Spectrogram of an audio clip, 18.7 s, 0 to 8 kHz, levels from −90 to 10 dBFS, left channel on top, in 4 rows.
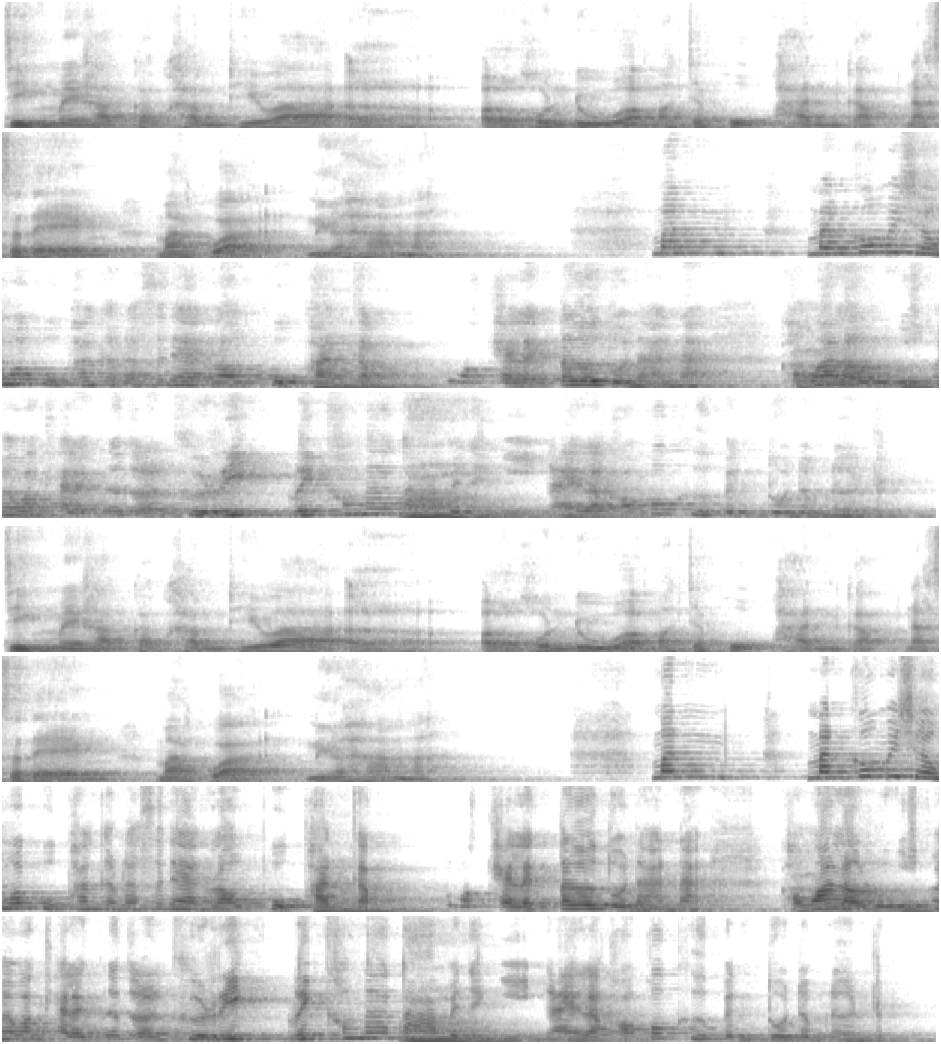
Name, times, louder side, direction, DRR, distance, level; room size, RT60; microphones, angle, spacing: voice 1, 0.0-2.1 2.4-6.8 10.9-11.4 13.3-14.3 16.0-16.6, equal, ahead, 3 dB, 0.4 m, -34 dB
voice 2, 6.2-6.8 7.7-8.3 8.7-11.2 11.6-18.5, right 2 dB, 70° right, 6 dB, 0.7 m, -32 dB
12.0 x 6.3 x 2.8 m, 1.2 s
head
